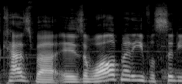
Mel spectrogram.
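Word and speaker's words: kasbah: arena in ancient caritage me neither a casbah pronounced casbah is a wild medieval city found in north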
